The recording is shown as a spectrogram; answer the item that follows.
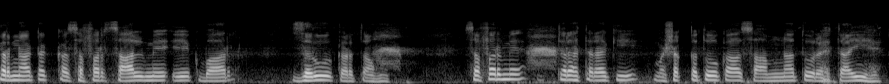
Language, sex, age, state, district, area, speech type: Urdu, male, 18-30, Uttar Pradesh, Saharanpur, urban, spontaneous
